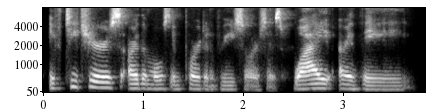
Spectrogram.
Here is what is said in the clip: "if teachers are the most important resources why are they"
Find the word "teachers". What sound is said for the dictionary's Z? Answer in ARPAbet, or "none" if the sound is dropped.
Z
